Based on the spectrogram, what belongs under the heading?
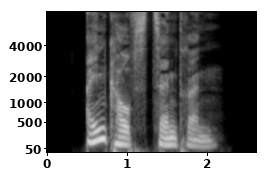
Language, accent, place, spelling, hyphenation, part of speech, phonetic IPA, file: German, Germany, Berlin, Einkaufszentren, Ein‧kaufs‧zen‧t‧ren, noun, [ˈaɪ̯nkaʊ̯fsˌt͡sɛntʁən], De-Einkaufszentren.ogg
- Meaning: plural of Einkaufszentrum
